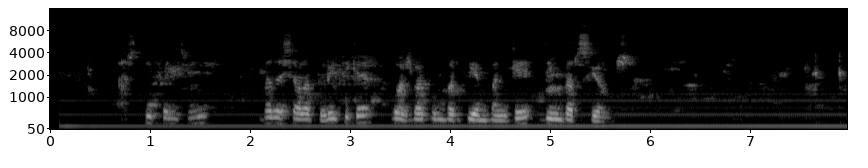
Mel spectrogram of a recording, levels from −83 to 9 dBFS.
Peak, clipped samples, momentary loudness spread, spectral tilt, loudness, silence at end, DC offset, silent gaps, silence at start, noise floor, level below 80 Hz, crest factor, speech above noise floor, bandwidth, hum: -16 dBFS; under 0.1%; 24 LU; -5.5 dB/octave; -36 LUFS; 0 s; under 0.1%; none; 0.15 s; -62 dBFS; -84 dBFS; 22 dB; 26 dB; 7.6 kHz; none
